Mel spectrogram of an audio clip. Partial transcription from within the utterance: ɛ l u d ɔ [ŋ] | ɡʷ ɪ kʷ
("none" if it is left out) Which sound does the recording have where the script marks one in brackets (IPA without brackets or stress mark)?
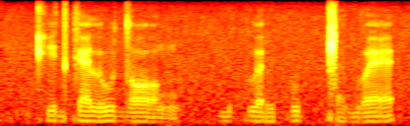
ŋ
